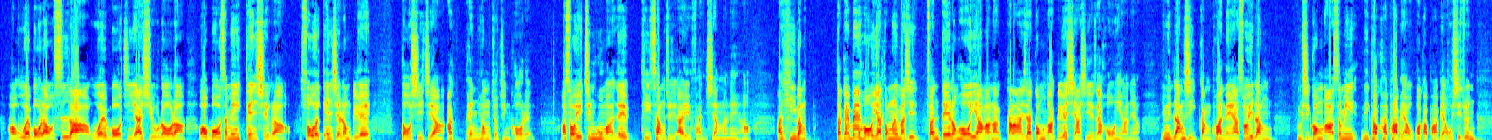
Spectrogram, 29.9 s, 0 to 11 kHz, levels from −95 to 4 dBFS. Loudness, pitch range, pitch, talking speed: -15 LUFS, 130-170 Hz, 150 Hz, 245 characters per minute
